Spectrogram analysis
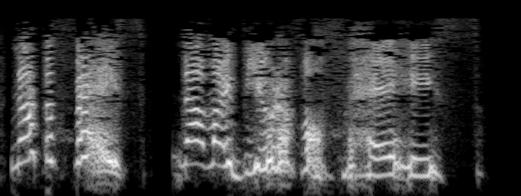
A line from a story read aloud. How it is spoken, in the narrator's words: I started screaming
